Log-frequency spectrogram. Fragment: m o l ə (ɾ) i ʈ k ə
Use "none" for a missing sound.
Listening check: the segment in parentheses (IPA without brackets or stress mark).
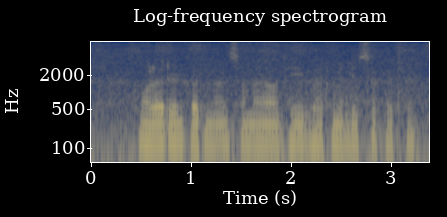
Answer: ɾ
